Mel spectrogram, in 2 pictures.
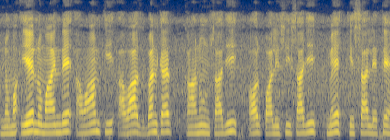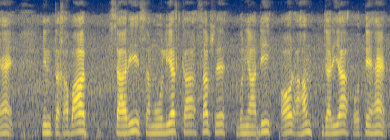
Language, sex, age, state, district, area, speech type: Urdu, male, 60+, Bihar, Gaya, urban, spontaneous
